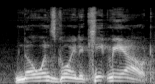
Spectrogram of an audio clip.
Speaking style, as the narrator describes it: Timos Pietrogo roared

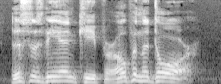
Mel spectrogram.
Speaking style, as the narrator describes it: someone shouting

